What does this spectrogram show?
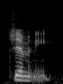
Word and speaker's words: Gemini: I'm it's extremely funny they do spell it Gemini but they all say geminy legally distinct J Cricket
